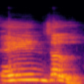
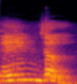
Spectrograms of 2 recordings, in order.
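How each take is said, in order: No difference in how they are said.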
